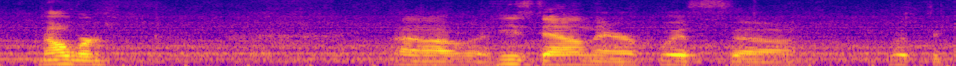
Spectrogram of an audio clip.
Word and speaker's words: Melbourne: That's how you pronounce it. Melbourne. Not Melbourne. Melbourne.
